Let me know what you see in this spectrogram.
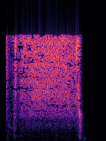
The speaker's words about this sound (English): Like a balloon with a leak. I looked down where I'd thrown the shell. A tiny spout of water was shooting out of the muck.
